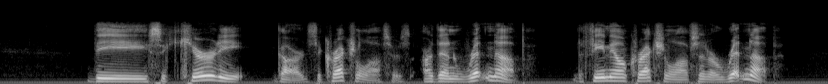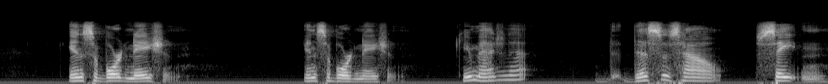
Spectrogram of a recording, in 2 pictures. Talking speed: 100 wpm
